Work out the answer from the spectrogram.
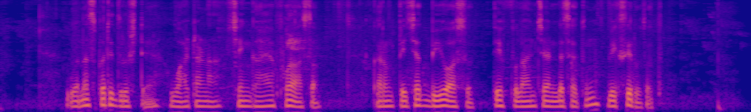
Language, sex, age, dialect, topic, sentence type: Marathi, male, 18-24, Southern Konkan, agriculture, statement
